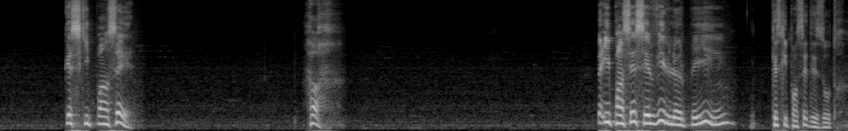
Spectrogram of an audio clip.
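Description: An elderly man speaks slowly and calmly into a close microphone, with pauses.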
